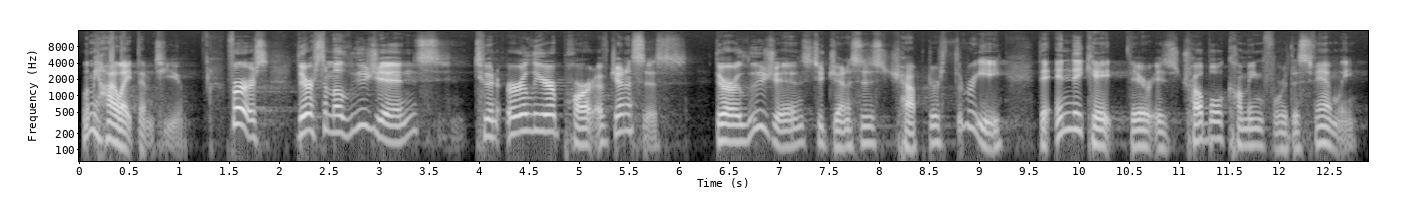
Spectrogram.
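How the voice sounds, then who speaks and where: A man preaching a sermon as pastor, stressing key words with sudden rises in pitch. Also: sing-song, normal speed, fairly bright tone, in a large hall.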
